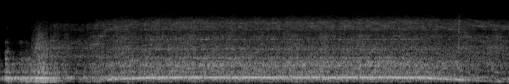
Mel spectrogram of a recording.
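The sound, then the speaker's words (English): A blender blending a drink whirs loudly and steadily, its motor holding a sustained hum for several seconds before pitching down as it winds to a stop. Nobody speaks over it. “That's all it takes, like 10 seconds to blend it.”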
